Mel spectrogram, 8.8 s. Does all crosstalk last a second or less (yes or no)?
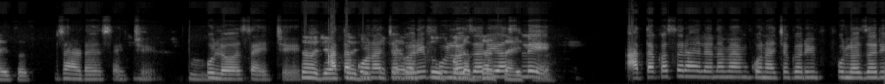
no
